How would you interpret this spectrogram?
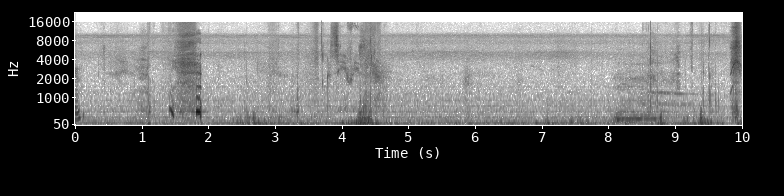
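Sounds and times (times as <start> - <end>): animal cry: 8.1 - 9.2.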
